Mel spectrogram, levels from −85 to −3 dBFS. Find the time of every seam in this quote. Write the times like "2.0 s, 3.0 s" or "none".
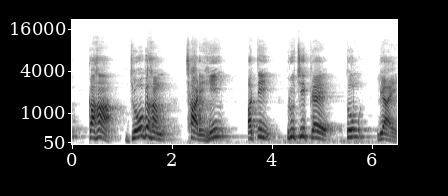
none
